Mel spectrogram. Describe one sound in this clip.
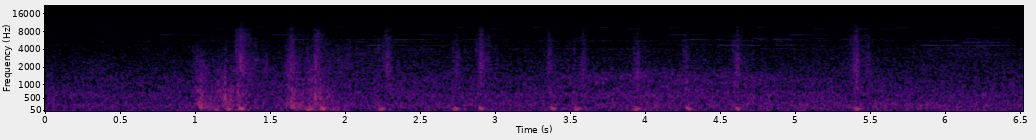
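Large birds' feet patter softly as they walk over grass.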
